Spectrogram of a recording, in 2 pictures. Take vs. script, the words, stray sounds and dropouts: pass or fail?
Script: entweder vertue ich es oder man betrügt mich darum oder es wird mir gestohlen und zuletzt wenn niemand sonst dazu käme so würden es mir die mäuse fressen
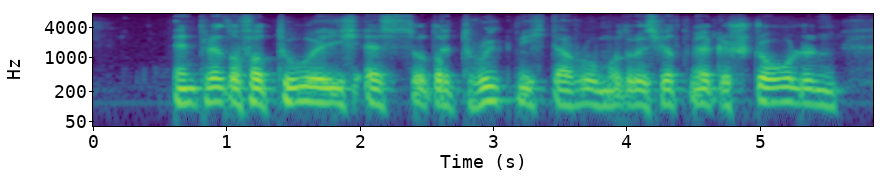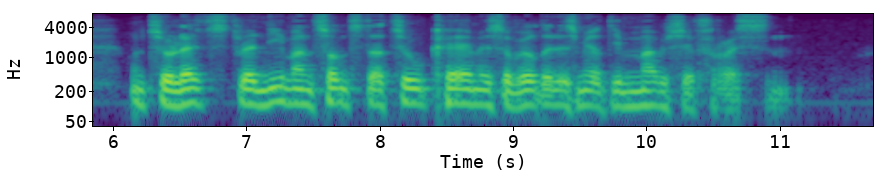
fail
